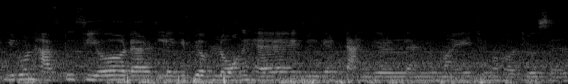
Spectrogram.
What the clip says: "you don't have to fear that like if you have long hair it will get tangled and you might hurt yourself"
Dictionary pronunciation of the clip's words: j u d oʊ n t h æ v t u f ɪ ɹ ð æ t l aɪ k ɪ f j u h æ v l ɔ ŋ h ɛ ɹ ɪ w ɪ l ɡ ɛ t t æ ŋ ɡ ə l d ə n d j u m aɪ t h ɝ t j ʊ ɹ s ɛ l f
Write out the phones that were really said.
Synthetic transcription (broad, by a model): j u d oʊ n t h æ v t u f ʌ ɹ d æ t l aɪ k ɪ f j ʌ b l ɔ ŋ h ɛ ɪ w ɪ l ɡ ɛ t t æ ŋ ɡ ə l ə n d j u m aɪ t h ɝ t j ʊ ɹ s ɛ l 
